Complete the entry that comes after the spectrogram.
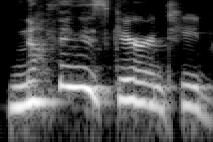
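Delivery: loud, high, insistent; emphatic. Real, not acted. Telling viewers nothing is promised, loud and insistent. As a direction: drive the point home hard. Urging viewers to seize today.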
